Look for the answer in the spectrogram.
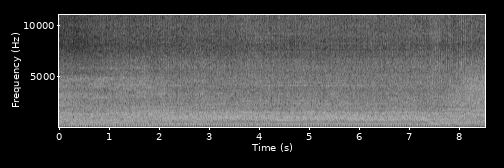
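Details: MTD Craftsman LT1500 riding mower with replacement single-cylinder engine, first run with blades on: steady, even buzz with blades spinning, no misses or surging while driving along; running fine.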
